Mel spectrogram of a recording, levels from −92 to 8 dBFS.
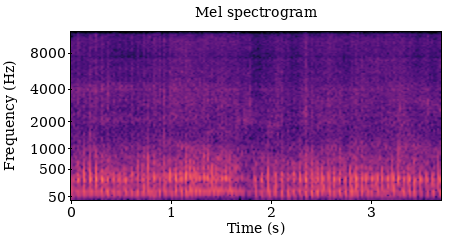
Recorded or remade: remade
